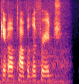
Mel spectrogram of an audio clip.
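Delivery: ordinary talk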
